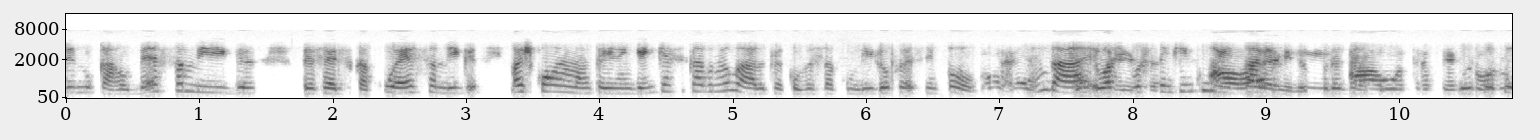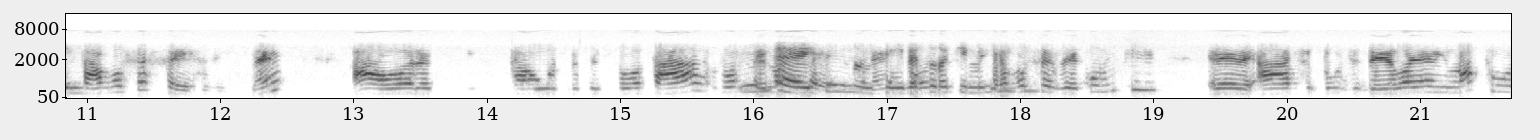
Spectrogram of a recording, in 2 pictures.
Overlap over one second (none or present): present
